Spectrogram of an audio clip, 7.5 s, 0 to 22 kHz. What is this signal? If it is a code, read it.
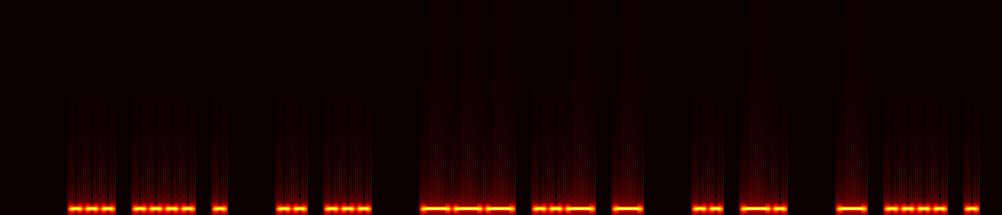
Morse code, heard as a keyed tone, about 20 wpm, 700 Hz. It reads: SHE IS OUT IN THE
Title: Sentences with 3-Word Phrases - Spoken Beginning - 20wpm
